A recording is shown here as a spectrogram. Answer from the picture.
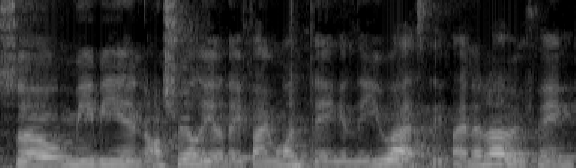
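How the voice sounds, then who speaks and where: A woman speaks at a fairly high pitch. Room echo can be heard in the recording. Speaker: dietitian. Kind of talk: tutorial. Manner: casual, filler-heavy.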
